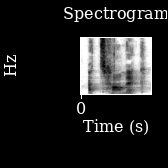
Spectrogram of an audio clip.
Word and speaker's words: atomic: When T is between vowels in the American accent, it does turn into a D. However, if the T is at the beginning of the strongest syllable, as it is here in atomic, you have to pop the T out as a true T.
